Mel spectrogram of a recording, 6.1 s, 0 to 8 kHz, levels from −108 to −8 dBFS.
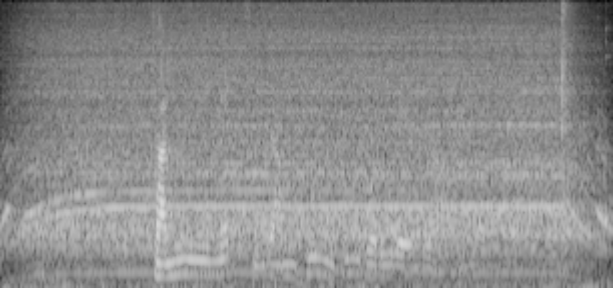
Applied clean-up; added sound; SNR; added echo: none; Domestic sounds, home sounds; -4 dB; none.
